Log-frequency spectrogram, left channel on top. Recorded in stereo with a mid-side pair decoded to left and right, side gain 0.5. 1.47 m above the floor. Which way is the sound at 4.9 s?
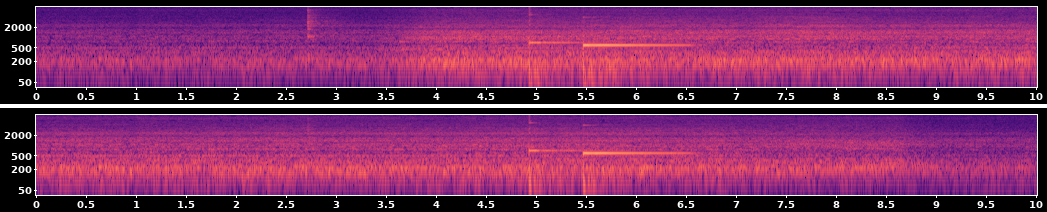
10° right.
